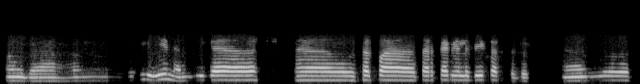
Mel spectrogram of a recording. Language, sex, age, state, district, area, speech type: Kannada, female, 60+, Karnataka, Dakshina Kannada, rural, conversation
